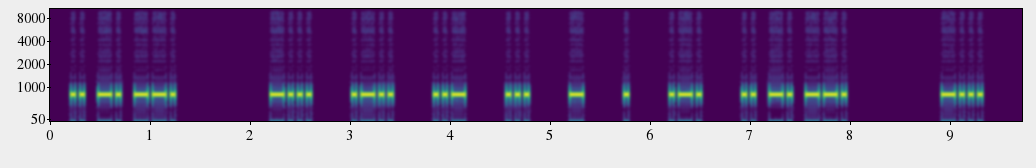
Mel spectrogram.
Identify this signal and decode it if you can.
Morse code, heard as a keyed tone, about 27 wpm, spaced as for 18 wpm, 800 Hz. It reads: ING BLUSTERING B
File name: Special INGs / Special INGs-mp3s / Fast ing @25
